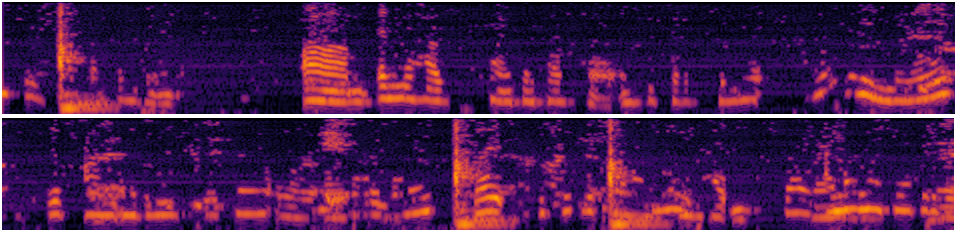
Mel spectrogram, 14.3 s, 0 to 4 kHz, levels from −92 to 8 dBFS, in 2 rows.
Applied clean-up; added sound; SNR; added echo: classical method spectral subtraction.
